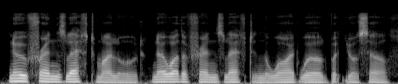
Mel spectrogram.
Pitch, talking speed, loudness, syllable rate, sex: 110 Hz, 225 wpm, -17 LUFS, 4.6 syllables/s, male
